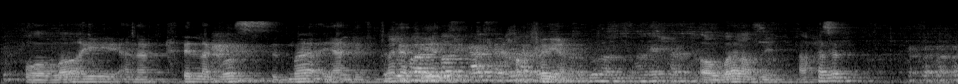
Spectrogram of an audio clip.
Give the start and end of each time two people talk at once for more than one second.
3.8-5.7

